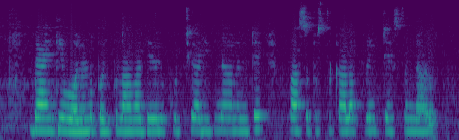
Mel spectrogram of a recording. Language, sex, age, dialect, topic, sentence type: Telugu, female, 18-24, Southern, banking, statement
